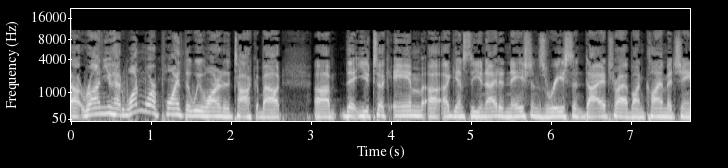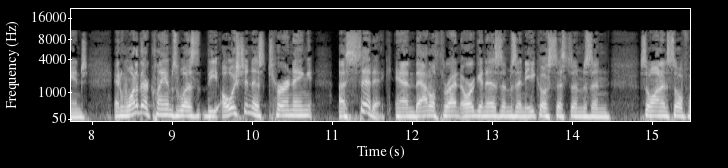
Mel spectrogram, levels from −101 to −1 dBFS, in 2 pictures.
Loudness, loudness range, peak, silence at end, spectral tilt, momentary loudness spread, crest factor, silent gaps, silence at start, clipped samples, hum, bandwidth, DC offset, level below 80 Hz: -18 LUFS; 1 LU; -6 dBFS; 0 s; -5.5 dB/octave; 4 LU; 12 dB; none; 0 s; under 0.1%; none; 11 kHz; 0.4%; -42 dBFS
